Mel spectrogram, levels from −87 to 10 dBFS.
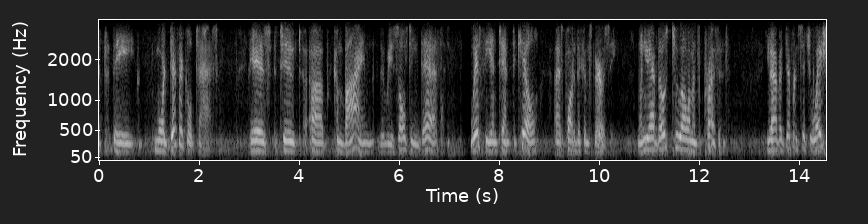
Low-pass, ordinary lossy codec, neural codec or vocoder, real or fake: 3.6 kHz; Opus, 16 kbps; none; real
